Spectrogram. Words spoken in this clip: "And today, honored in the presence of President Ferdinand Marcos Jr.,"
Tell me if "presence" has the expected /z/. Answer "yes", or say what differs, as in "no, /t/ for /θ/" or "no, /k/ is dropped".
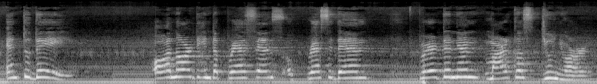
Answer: no, /s/ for /z/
